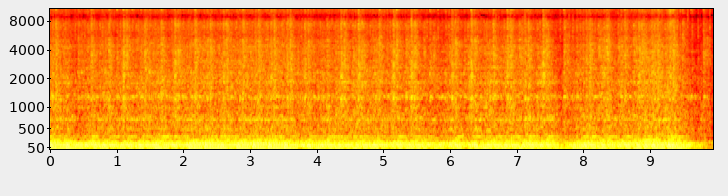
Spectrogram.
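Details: Mercedes W203 with turbo M104 engine on 440cc injectors, possibly too low fuel pressure: low, uneven idle with irregular stumbles and surging; runs rough until original M104 injectors refitted.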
